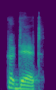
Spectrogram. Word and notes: cadet: Indian

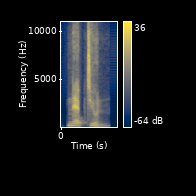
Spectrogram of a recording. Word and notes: Neptune: Indian

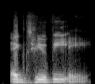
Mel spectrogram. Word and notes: exuviae: American English

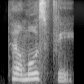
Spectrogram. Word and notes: thermosphere: Indian

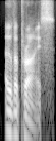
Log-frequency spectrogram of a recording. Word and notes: overprice: British English

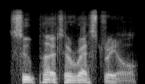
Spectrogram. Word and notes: superterrestrial: British English

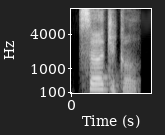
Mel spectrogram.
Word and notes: surgical: Indian

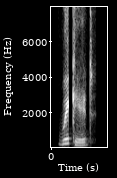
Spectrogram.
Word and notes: wicked: Indian

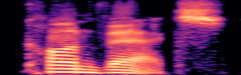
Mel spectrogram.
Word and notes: convex: American English

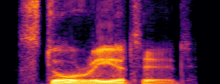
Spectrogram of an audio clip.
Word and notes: storiated: British English

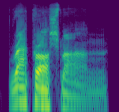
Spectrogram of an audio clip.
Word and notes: Rapprochement: British English

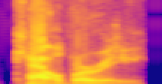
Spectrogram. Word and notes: Calvary: American English

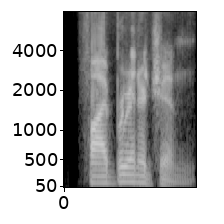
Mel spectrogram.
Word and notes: fibrinogen: American English

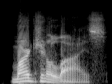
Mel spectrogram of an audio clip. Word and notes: marginalize: American English

